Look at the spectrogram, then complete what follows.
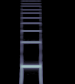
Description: Emergency medical kit heart monitor single beep

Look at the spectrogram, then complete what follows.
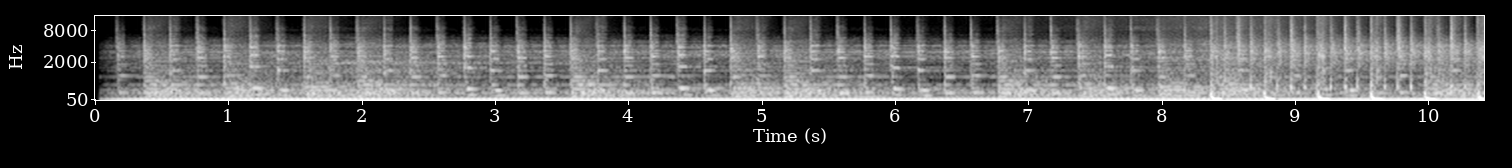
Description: Ultimate bass boost

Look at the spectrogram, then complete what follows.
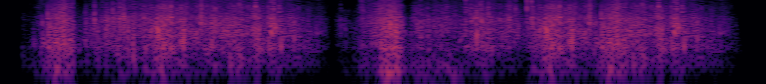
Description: Garbage bag rustling handling

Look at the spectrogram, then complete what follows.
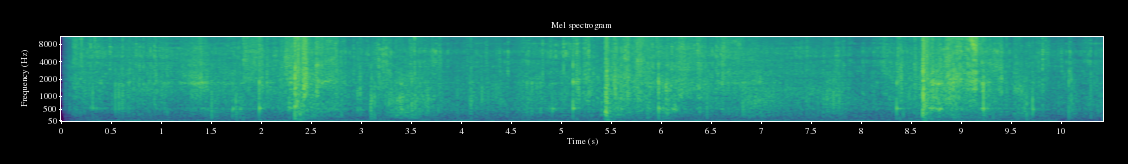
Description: Ice hockey players game contact impact

